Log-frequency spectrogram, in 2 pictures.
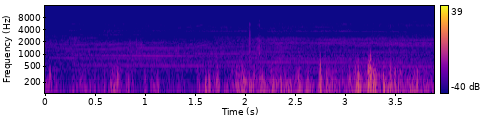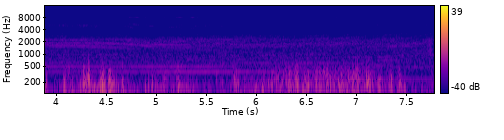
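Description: A model airplane's propeller whines as it flies overhead.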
